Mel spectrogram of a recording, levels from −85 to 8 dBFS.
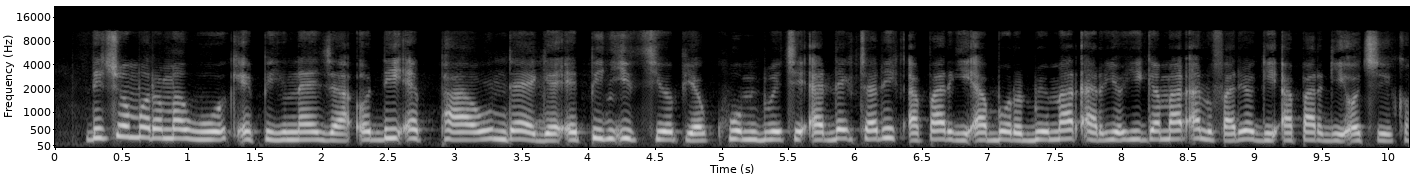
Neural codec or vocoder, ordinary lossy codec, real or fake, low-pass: codec, 24 kHz, 1.2 kbps, DualCodec; MP3, 64 kbps; fake; 10.8 kHz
